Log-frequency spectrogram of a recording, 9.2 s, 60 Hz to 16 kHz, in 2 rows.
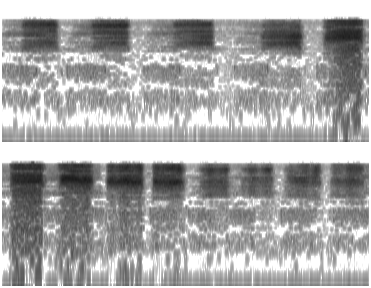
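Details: Owlets in their cavity as the mother arrives with good fresh prey at 04:47 PST; steady rasping screeches repeat almost twice a second, growing louder and harsher in the middle of the sequence.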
